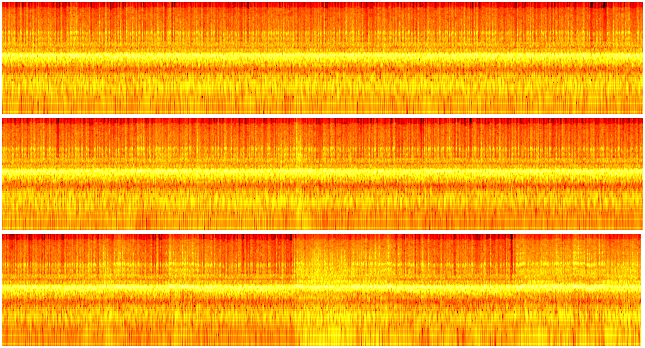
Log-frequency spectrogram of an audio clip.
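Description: Motorcycle engines idling steadily, then the bike carrying the camera pulls away with rising engine sound near the end.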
